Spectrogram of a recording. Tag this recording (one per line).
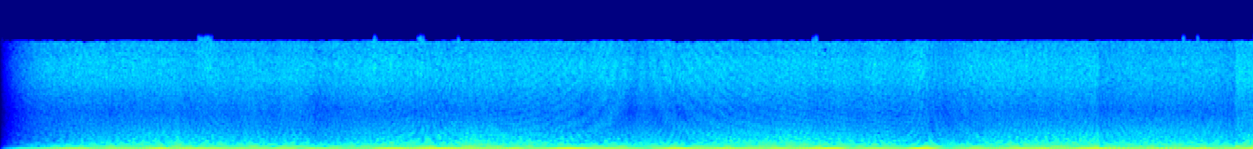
acid
bass
club
dance
dub-step
electro
electronic
house
loop
rave
saw
synth
techno
trance
wave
